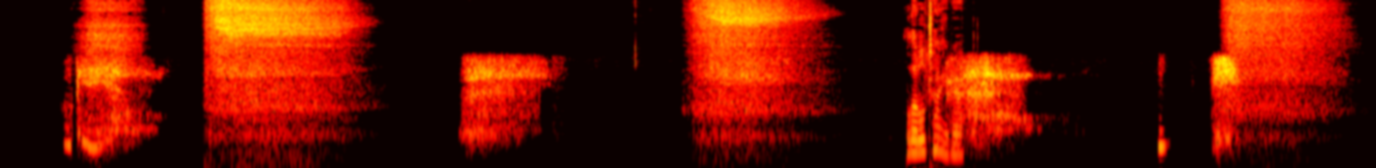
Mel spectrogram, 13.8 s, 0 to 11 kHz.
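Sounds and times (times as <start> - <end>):
speech: 0.7 - 1.4, 9.1 - 9.8
slow deep breathing during a hug: 1.0 - 4.0, 6.8 - 8.8, 9.6 - 11.0, 12.2 - 13.7.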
